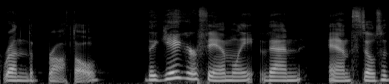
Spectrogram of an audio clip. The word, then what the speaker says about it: Jaeger: it's pronounced Jaeger.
